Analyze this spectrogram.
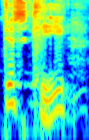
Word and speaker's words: DSKY: digital display and keypad known as the dsky pronounced disk key on board both the cm and lm mission control at houston also had a disk key to interface with the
